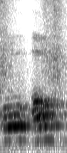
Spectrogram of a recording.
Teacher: ओ औ, इन सबको बोलेंगे तो आपका ओठ कैसा होगा, स्ट्रक्चर गोल हो जाएगा। तो ये कैसा हो जाएगा, वृत्तमुखी हो जाएगा। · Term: वृत्तमुखी स्वर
